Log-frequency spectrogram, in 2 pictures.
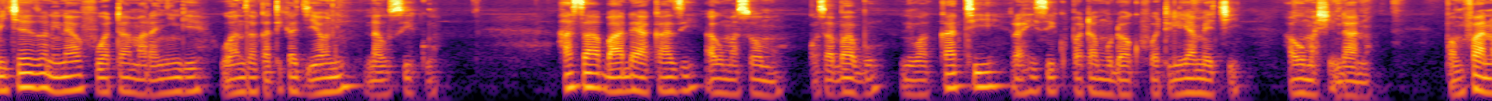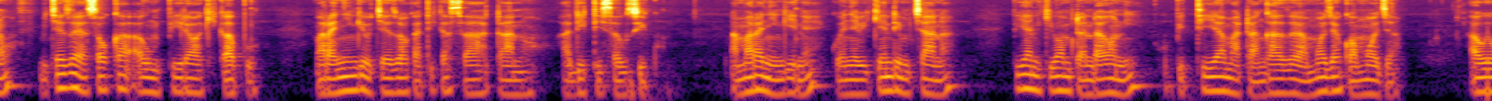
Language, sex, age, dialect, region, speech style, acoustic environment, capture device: Swahili, male, 18-24, Kenya - Nairobi Sheng-influenced, Kenya, happy, silence, mobile / Linux / Chrome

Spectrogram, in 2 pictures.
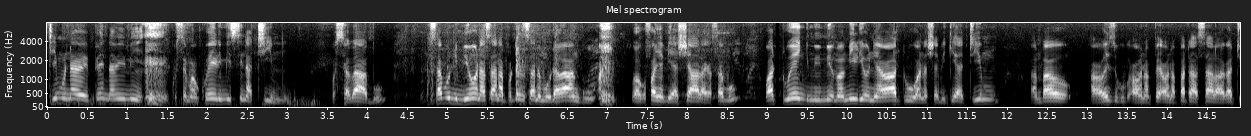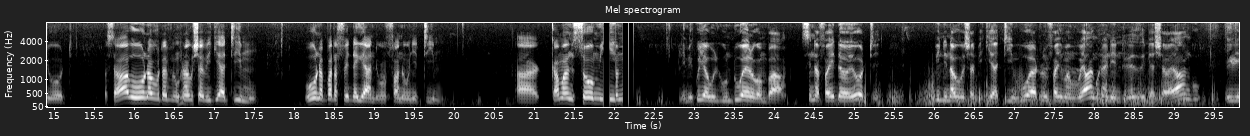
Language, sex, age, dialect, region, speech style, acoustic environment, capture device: Swahili, male, 25-34, Tanzania - Dar es Salaam, Tanzania, happy, nature, mobile / Linux / Chrome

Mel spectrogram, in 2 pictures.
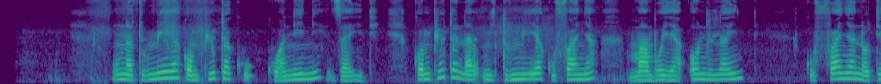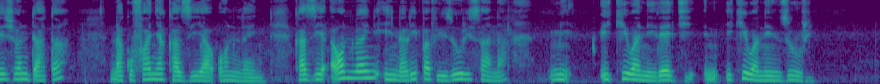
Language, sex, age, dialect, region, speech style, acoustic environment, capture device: Swahili, female, 35-44, Kenya - Mombasa, Kenya, excited; happy, people talking, mobile / Linux / Chrome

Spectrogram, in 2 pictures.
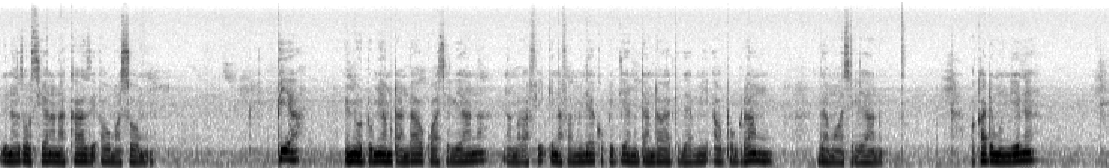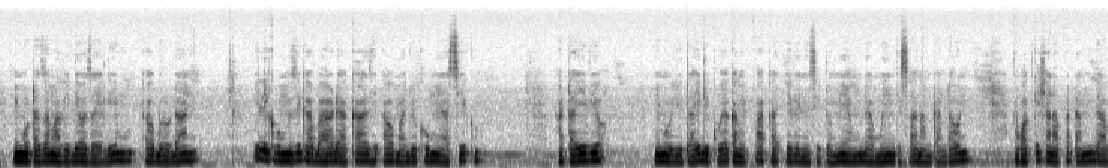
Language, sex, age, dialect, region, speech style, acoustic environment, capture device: Swahili, male, 18-24, Kenya - Nairobi Sheng-influenced, Kenya, relaxed, silence; music; people talking; nature; appliances, desktop / Windows / Chrome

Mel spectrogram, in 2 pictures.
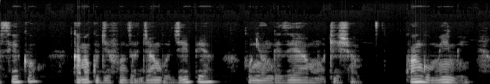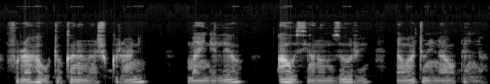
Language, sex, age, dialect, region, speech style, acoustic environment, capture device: Swahili, male, 25-34, Kenya - Nairobi Sheng-influenced, Kenya, relaxed, silence, desktop / Windows / Chrome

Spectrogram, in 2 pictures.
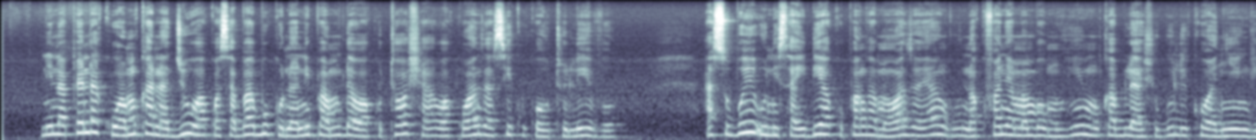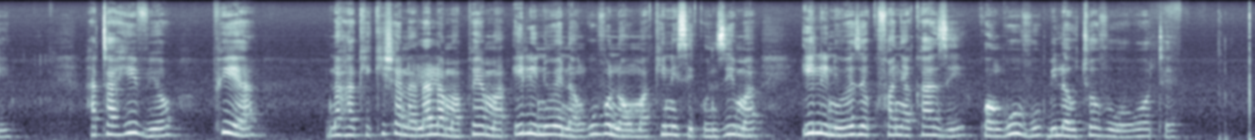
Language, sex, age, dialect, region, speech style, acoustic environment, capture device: Swahili, female, 25-34, Kenya - Nairobi Sheng-influenced, Kenya, relaxed, silence, desktop / Windows / Chrome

